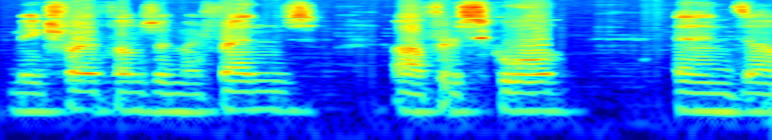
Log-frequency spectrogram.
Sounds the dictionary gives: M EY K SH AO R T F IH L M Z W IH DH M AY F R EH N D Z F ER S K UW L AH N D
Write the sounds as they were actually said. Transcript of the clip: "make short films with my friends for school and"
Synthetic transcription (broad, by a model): M EY K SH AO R F IH L M Z W IH DH M AY F R EH N D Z F ER S K UW L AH N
